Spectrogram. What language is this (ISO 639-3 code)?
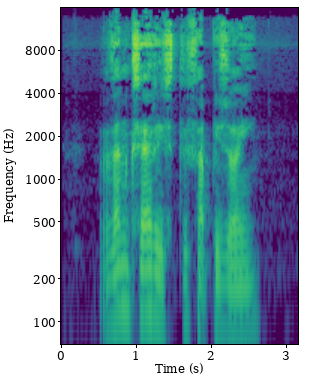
ell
